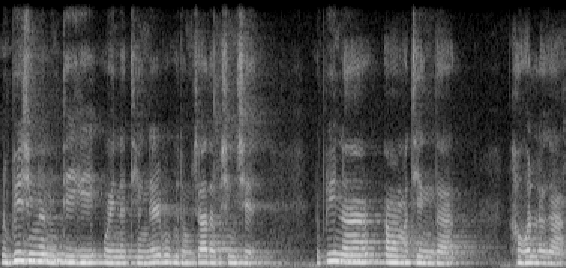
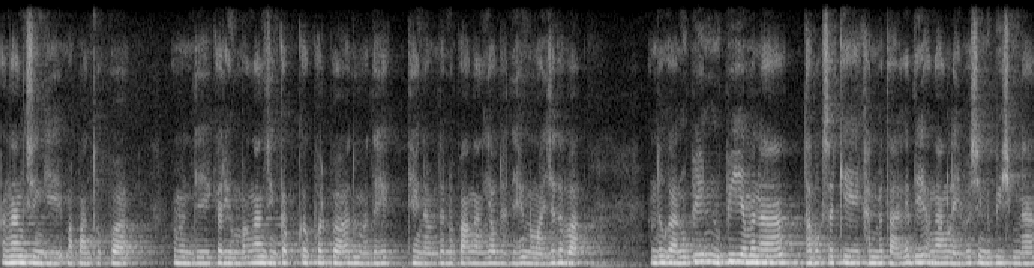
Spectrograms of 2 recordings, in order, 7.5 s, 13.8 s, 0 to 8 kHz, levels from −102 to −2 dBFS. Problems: background sounds at intervals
